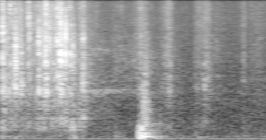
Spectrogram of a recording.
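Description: A tarot deck being shuffled in the hands: a quick papery rattle of cards for about half a second, then a single soft thump about a second in.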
